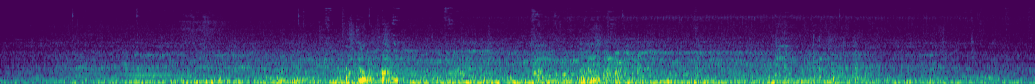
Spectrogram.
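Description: A steady rumble of a tram rolling along its rails, with a faint whine and some clanking swelling in the middle, continuous for the whole stretch and with no one talking.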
